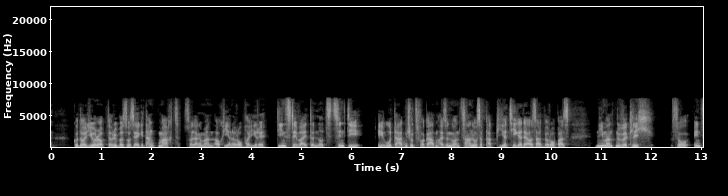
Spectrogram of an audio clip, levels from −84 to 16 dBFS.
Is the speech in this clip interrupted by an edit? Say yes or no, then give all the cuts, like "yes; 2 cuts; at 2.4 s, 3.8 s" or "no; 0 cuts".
no; 0 cuts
